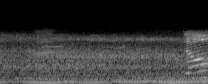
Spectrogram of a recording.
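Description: A steady low background rumble, with a voice saying "beer" at the very start and faint talk under it.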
